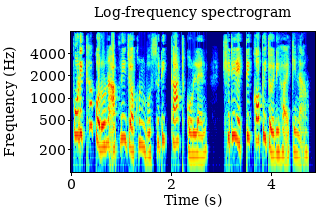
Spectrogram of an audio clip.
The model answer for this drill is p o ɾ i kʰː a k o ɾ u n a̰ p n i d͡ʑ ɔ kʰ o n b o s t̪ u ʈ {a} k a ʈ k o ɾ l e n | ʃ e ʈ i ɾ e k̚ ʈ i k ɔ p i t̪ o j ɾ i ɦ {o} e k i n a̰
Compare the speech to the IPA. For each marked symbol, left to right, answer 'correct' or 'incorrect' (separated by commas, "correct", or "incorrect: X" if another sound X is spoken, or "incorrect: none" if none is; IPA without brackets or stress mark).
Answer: incorrect: i, incorrect: ɔ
